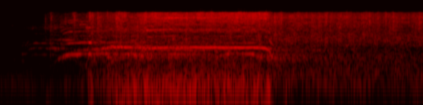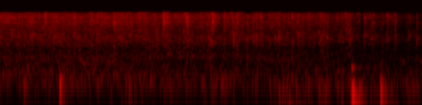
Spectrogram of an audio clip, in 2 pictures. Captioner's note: applause and Cheering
